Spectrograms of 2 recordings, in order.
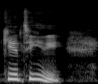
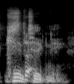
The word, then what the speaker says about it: Cantigny: But if you talk to the staff, they'll tell you Cantini. And I'm like, what is it? That drives me nuts. I've never heard. I guess I've never heard anyone else other than you and me pronounce it. So Cantini? Which is silly. Cantini? Yeah. It's silly. It's Cantigny. I'm going to say it like its name. It's Cantigny.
